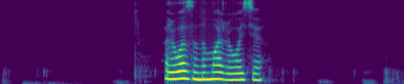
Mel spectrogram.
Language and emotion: Russian, positive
